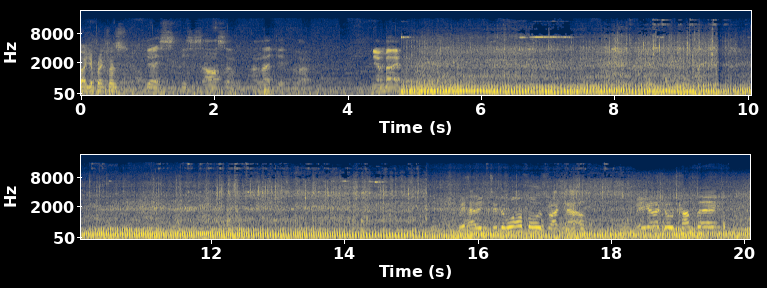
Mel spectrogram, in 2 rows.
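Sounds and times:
motorcycle engine running: 4.8 - 20.0.

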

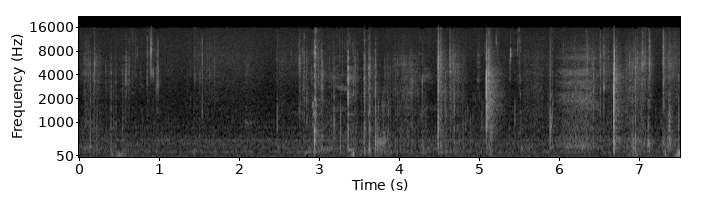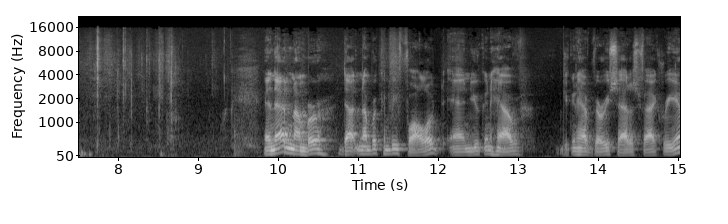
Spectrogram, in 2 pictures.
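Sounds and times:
plastic bottle crinkling: 0.0 - 1.6, 2.4 - 9.4.

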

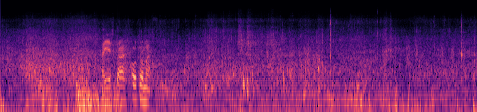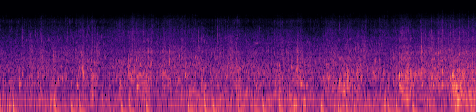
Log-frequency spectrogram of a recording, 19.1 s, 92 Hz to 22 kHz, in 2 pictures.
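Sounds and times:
small waves lapping on rocks: 0.0 - 19.0
wind buffeting microphone: 0.0 - 19.0
fish splashing into water: 3.9 - 7.9, 8.7 - 19.0.

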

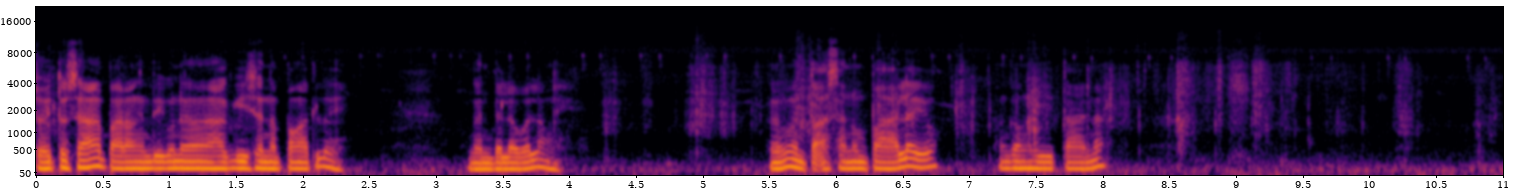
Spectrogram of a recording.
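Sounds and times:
faint scuffing footsteps: 4.0 - 11.0.

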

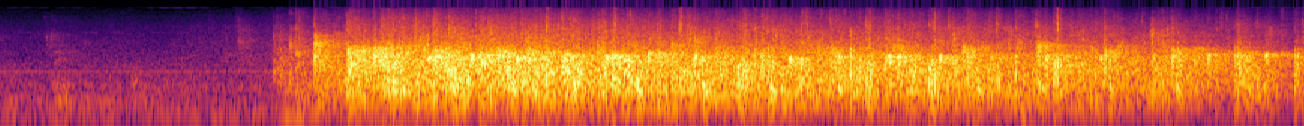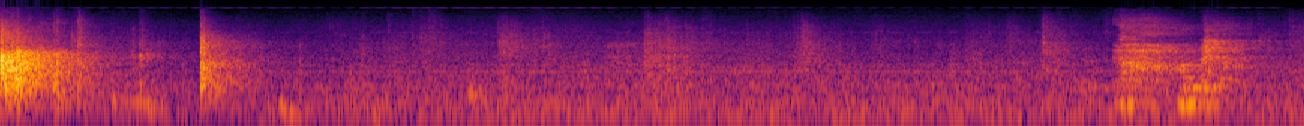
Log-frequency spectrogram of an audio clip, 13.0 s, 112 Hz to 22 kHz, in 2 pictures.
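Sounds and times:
congregation applauding: 1.4 - 7.7.

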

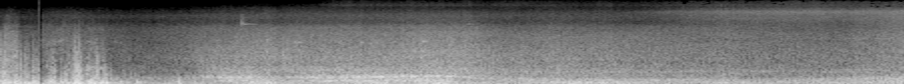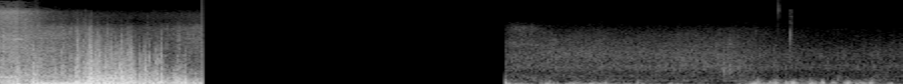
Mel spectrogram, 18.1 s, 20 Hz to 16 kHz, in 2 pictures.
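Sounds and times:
wind buffeting microphone: 0.0 - 11.1, 16.4 - 18.0
sea rushing: 0.5 - 10.1.

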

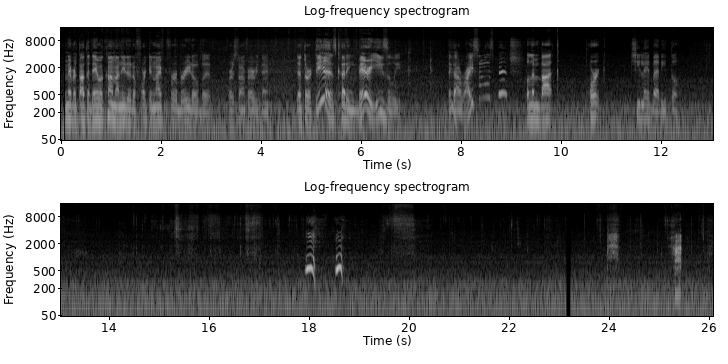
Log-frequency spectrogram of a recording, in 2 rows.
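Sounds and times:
steady low hum: 0.0 - 26.0
man chewing: 12.6 - 26.0
high-pitched yelps: 17.9 - 18.8.

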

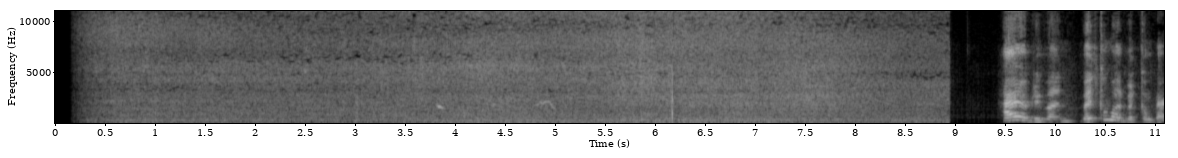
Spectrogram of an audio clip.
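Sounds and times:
sea waves breaking on beach: 0.2 - 9.0.

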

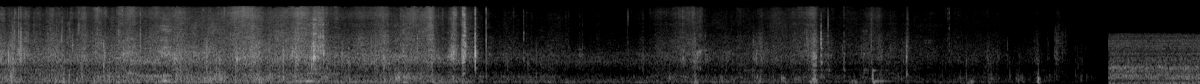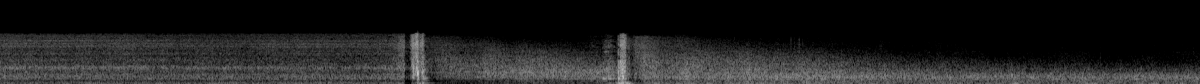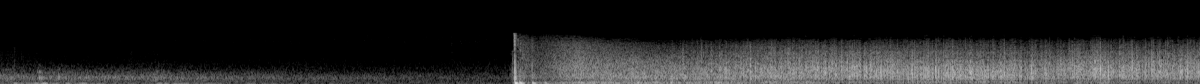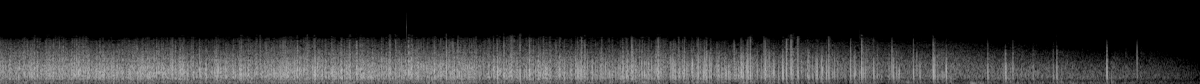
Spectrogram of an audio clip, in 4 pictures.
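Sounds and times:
steady hiss: 0.0 - 17.8
firework crackling: 0.0 - 48.0
firework shell bang: 29.1 - 30.0
smaller firework bang: 29.1 - 36.8.

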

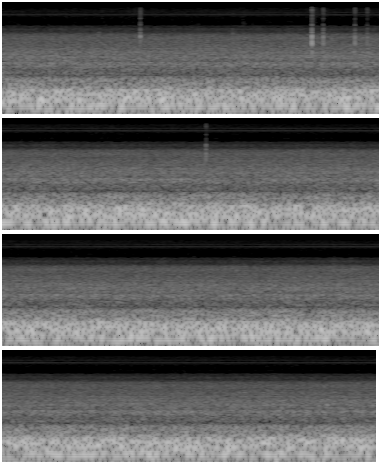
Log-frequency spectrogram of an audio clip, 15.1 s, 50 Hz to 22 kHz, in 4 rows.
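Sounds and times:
steady low rumble: 0.0 - 15.0
faint clicks: 3.1 - 3.8.

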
